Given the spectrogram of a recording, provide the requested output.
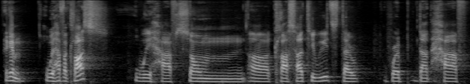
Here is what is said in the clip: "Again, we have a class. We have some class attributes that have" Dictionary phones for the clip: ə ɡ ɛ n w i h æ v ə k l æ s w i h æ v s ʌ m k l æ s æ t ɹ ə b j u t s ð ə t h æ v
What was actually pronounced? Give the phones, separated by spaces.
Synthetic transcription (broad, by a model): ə ɡ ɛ n w i h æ v ə k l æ s w i h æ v s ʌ m k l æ s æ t ə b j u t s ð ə t h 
